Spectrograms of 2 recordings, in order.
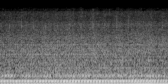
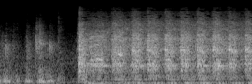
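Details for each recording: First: Ford Focus RS Mk1 after lower sump replacement and heli-coiled crankcase rebuild, first start after months off road, before warming up: steady low petrol idle with faint light valve-train tapping, typical for these engines; nothing heavy. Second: Ford Focus RS Mk1 after crankcase helicoil repair and a new lower sump, months off the road. Coil pack lead off: three ~2-second bursts of even starter cranking to build oil pressure, never catching.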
